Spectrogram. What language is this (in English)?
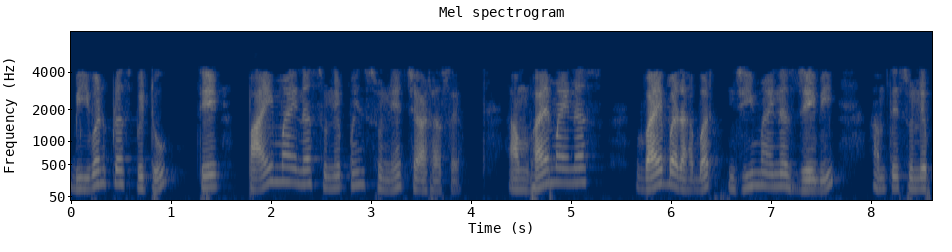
Gujarati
